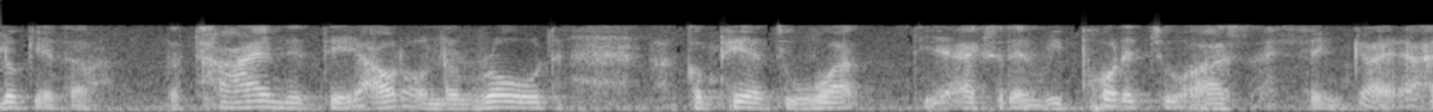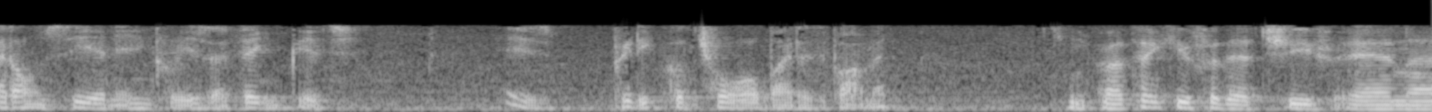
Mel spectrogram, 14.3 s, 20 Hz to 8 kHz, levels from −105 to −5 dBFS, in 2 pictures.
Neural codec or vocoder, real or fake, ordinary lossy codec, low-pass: none; real; AAC, 16 kbps; 7.2 kHz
